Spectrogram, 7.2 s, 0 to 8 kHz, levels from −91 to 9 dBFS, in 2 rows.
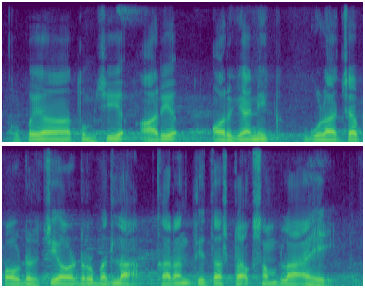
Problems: constant background noise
